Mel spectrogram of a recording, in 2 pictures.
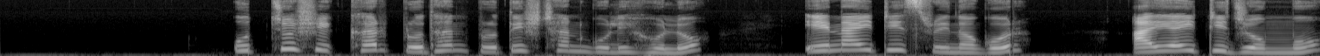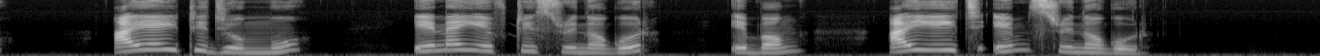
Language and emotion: Bengali, neutral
